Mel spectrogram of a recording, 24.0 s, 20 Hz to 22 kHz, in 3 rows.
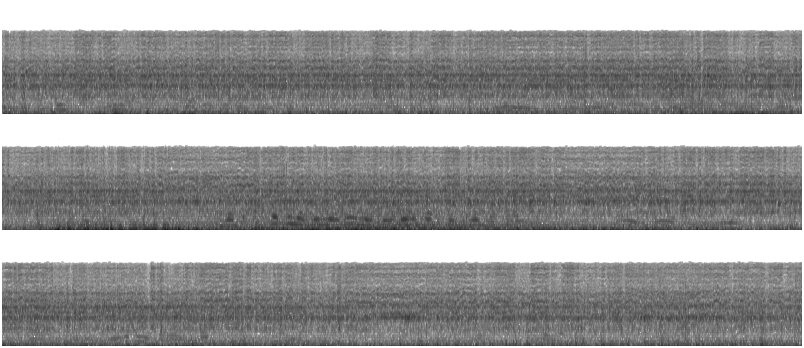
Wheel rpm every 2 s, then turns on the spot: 170, 170, 170, 170, 170, 170, 170, 170, 170, 170, 160, 160.
none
